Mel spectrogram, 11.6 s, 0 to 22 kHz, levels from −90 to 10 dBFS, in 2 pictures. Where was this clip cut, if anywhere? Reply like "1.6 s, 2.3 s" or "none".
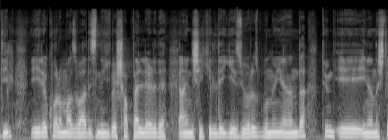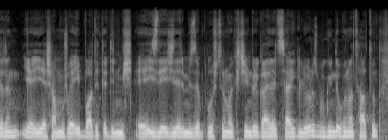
1.7 s, 2.7 s, 5.0 s, 6.8 s, 7.8 s, 9.6 s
